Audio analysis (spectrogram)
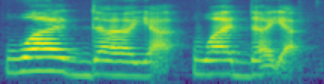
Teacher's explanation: Nope, that T at the end of the word what is going to change to a D sound. This is really typical of American English, where a T that's surrounded by vowel sounds is going to change to a D. It's called a flapped T, and it just kind of rolls off your tongue in a smooth way.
